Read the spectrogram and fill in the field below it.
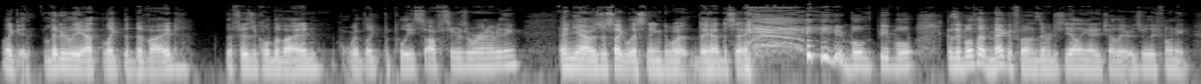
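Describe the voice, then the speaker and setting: A man's voice: medium pitch, fairly even intonation, fast, dark tone. A young man from Florida vlogging casually into a phone camera, rambling with lots of fillers and laughing often, first outdoors at a protest and then in his room. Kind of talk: casual vlog talk.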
